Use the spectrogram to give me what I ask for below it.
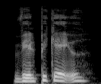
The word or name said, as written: velbegavet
